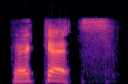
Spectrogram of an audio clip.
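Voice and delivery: badly faked Welsh lilt; terrible Welsh accent. Streamer joking that nobody laughed, in a bad Welsh accent. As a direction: put on a poor Welsh accent. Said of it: "that is a terrible Welsh accent".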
